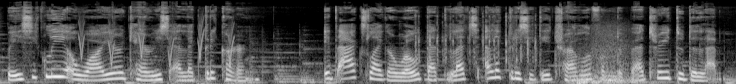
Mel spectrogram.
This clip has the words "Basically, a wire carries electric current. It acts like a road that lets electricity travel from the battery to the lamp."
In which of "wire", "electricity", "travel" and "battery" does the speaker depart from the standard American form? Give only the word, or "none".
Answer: none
